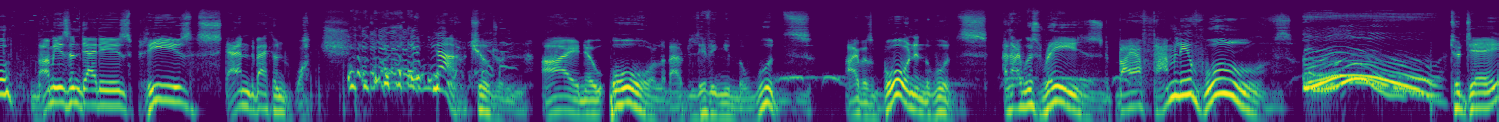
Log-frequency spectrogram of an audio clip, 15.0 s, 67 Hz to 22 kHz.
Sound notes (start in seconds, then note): 3.4 laughter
